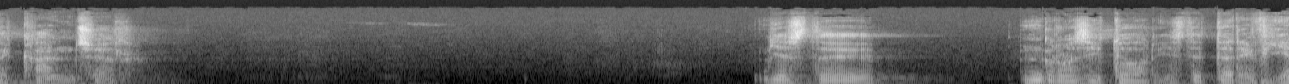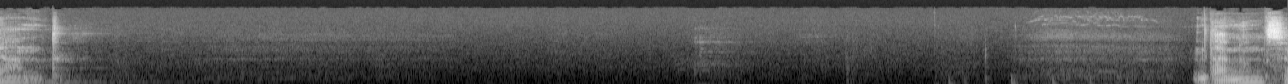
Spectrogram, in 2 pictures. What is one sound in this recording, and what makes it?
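A man speaks into a microphone in bursts, heard through loudspeakers in a large echoing hall.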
